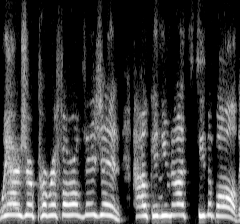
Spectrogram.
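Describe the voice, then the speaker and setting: Shouting in a put-on character voice at an extremely high pitch, the speaker keeps a moderate pace. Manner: yelling, berating.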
